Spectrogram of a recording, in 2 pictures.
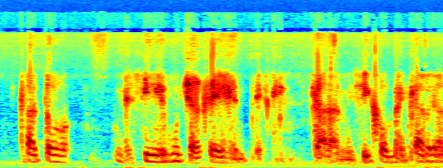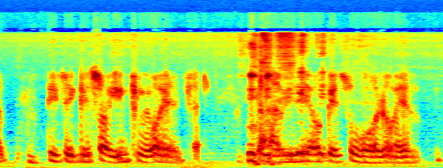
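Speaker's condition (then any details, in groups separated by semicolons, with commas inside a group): Laryngectomy, esophageal speech; total laryngectomy for cancer of larynx and vocal cords, four complicated operations, totally mute after surgery; esophageal voice, very hard to relearn, sounds fairly clear, no assistive device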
